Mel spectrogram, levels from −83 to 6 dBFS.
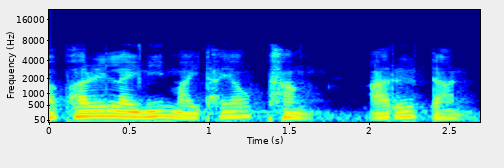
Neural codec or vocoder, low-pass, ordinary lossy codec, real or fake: none; 7.2 kHz; none; real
